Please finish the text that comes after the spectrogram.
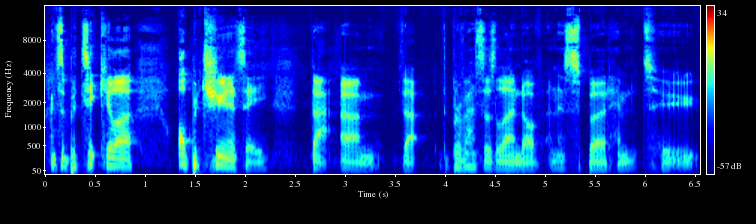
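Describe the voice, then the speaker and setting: A man narrating a tabletop role-playing game as game master in a casual, halting, explanatory way. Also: sits low, pushed and bright, no room sound.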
